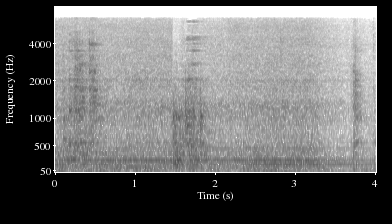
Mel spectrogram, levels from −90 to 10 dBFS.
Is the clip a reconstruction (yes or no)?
yes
